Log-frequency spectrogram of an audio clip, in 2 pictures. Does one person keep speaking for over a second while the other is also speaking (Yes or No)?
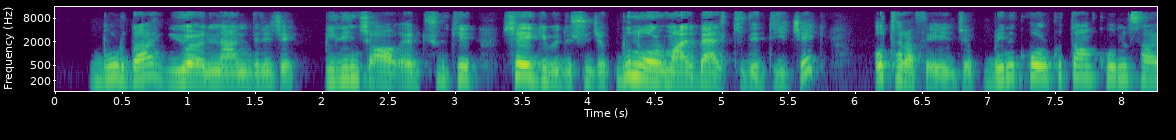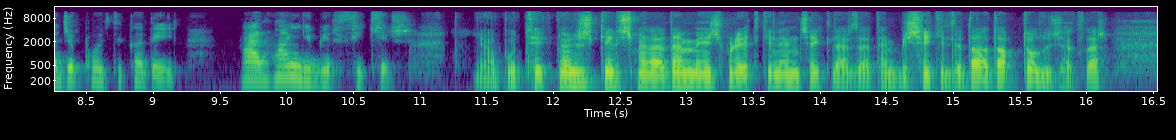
No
